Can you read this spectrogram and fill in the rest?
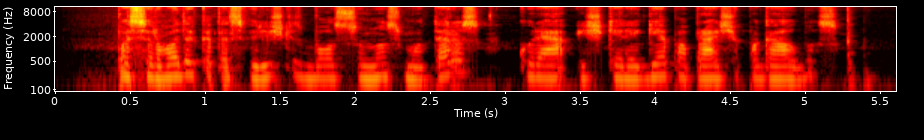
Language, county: Lithuanian, Šiauliai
